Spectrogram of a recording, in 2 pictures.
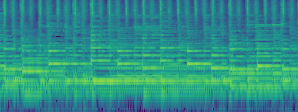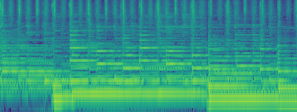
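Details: Strummed acoustic guitar music with a steady beat and a bass line throughout; no animal voices.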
